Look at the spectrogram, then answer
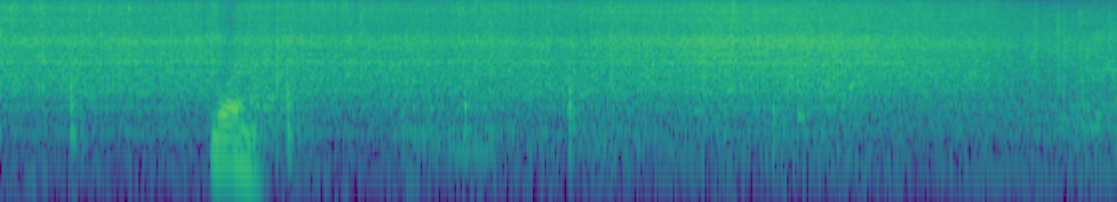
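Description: Zucchini and other vegetables fry in a pan with a steady, dense sizzle and crackle throughout, while a voice speaks a brief word partway through.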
